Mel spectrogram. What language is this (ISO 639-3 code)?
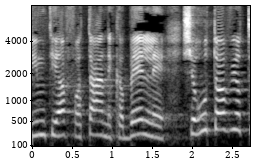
heb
